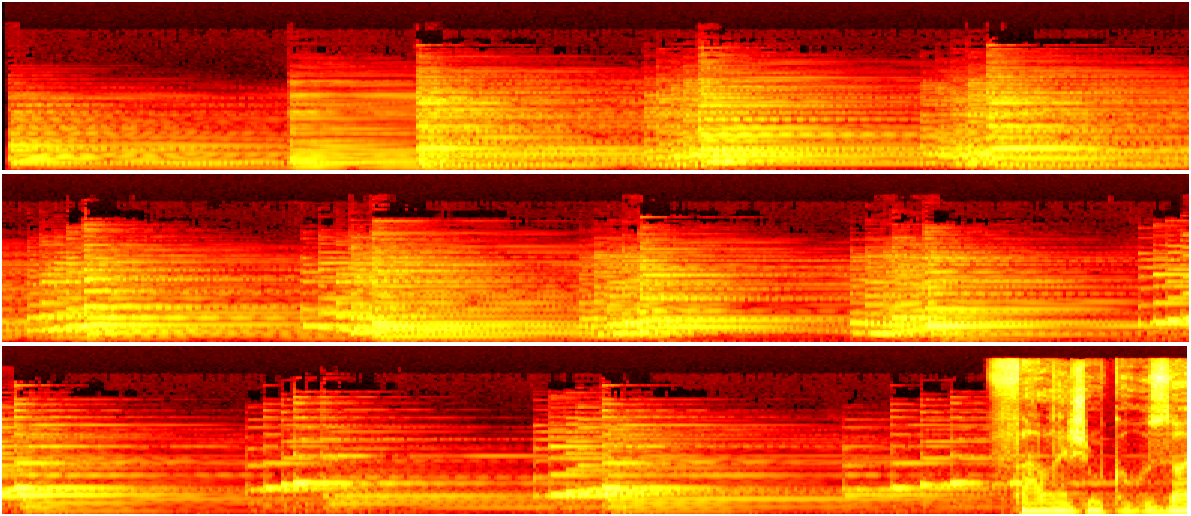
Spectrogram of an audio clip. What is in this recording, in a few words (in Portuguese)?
voz publico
